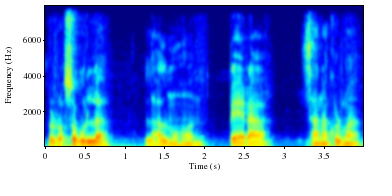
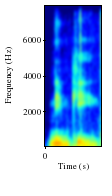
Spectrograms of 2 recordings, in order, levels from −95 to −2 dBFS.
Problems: low volume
